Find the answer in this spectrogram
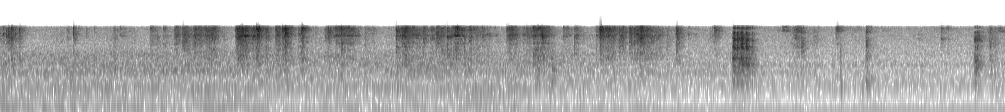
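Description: Macaw beaks scraping and rubbing plastic bracelets against a PVC play-stand post, in a run of short, irregular scrapes.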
